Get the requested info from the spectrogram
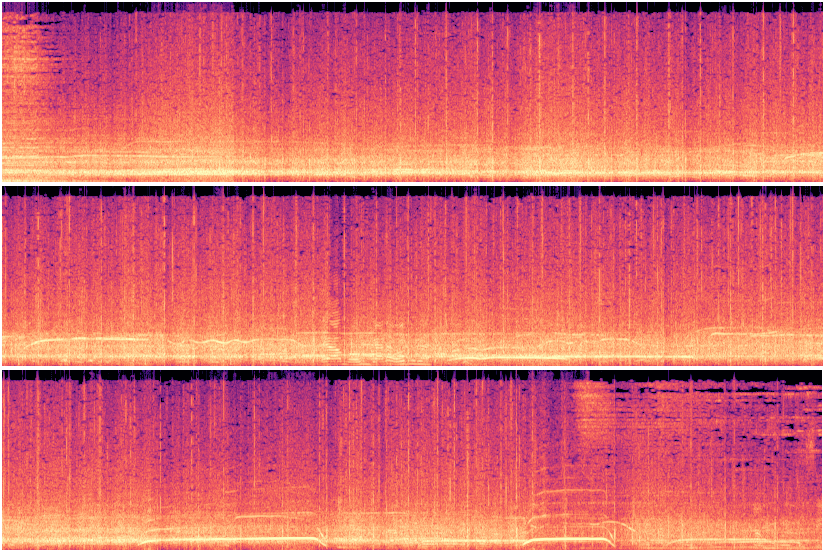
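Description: Large arena audience applauding and cheering, with many high cries and whoops rising over dense clapping. The noise dies down near the end.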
